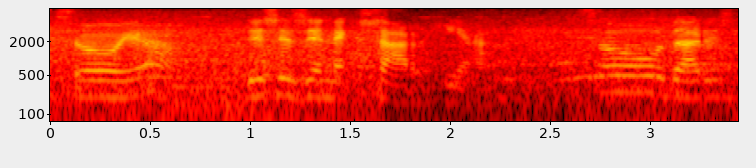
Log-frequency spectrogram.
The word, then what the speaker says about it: Exarchia: at, it is in Exarchia. It's Exarchia when you like talk in English. When you like pronounce it in English, it's Exarchia. But when you pronounce it in Greece, in Greek, it's Exarchia.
